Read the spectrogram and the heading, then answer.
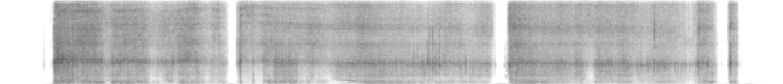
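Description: An egg frying in a pan gives off a loud, steady sizzle with sharp crackles and pops. It cuts out briefly a few times before stopping. No one speaks.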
